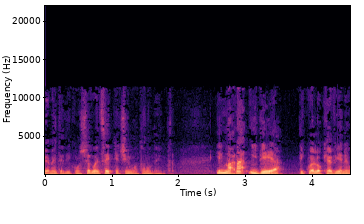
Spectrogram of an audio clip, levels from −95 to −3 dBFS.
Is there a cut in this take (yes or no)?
yes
